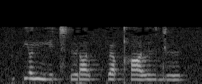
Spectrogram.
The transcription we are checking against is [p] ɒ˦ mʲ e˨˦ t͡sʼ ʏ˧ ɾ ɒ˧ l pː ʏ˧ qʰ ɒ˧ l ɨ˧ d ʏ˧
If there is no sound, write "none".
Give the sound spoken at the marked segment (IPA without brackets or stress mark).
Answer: pʲ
